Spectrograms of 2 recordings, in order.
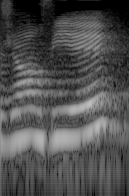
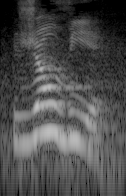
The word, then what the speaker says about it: janvier: So janvier, January. So you pronounce January in French, Jean, like Jean, and then V, janvier.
